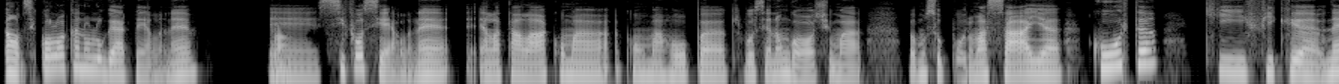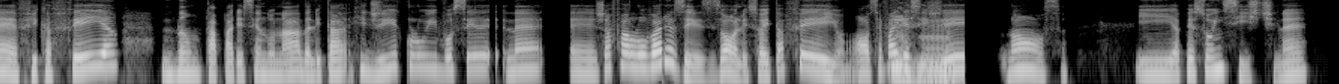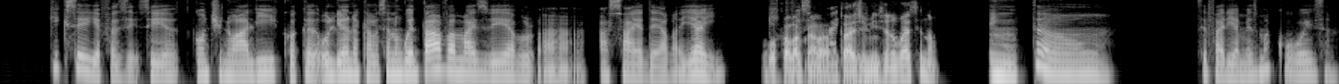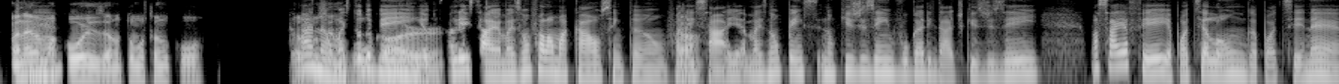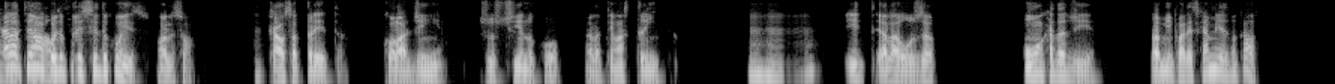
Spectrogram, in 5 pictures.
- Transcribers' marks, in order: tapping
- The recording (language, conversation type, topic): Portuguese, advice, Como posso desapegar de objetos que têm valor sentimental?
